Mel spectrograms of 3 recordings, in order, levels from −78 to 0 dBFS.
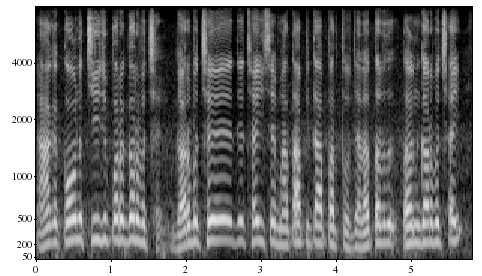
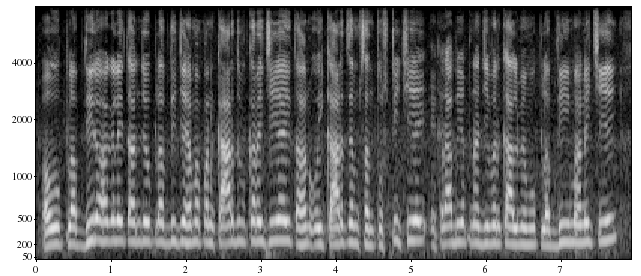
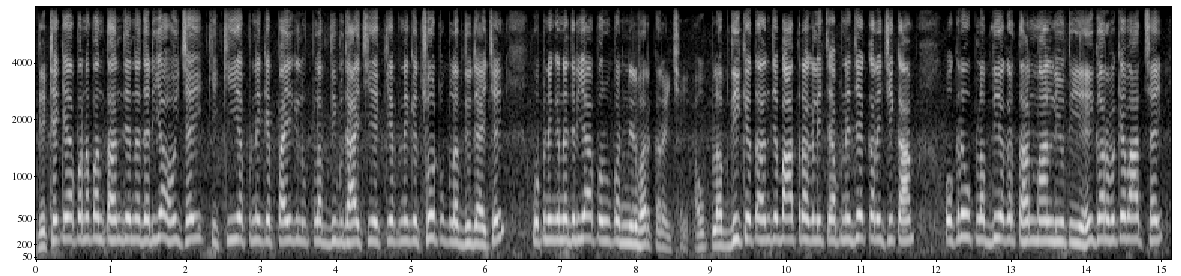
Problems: background sounds at intervals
